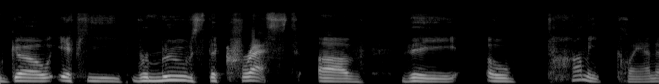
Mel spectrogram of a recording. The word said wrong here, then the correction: Ogami: Ogami clan, sorry.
